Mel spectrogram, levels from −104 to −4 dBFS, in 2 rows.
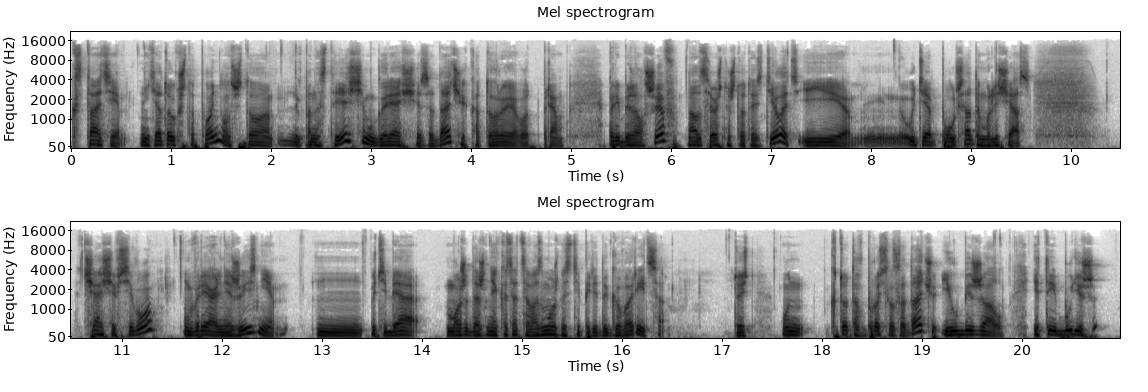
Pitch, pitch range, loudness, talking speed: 115 Hz, 105-130 Hz, -11 LUFS, 140 wpm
